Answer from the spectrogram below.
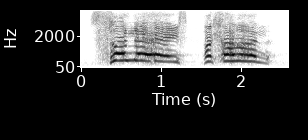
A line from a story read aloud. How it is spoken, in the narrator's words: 2,000 people in that church shouted back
